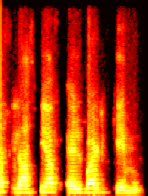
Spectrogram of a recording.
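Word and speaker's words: Camus: The philosophy of Albert chemo. ये किसके philosophy से रिलेटेड है? Albert chemo. इसका प्रोनाउंसिएशन केमस नहीं होगा, यह साइलेंट हो जाएगा, केमू तक ही प्रोनाउंसिएशन हमें करना है।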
